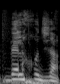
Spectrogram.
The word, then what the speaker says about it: Belkhodja: Alors c'est Belkhodja. Belkhodja. Voilà, je me présente avec ton nom de Ah famille. oui. Excuse-moi. Première fois qu'on le prononce bien, je suis choqué.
